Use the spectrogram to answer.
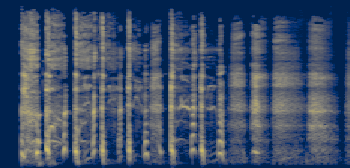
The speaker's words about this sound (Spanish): Volvió a inspirar y empezó a toser.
